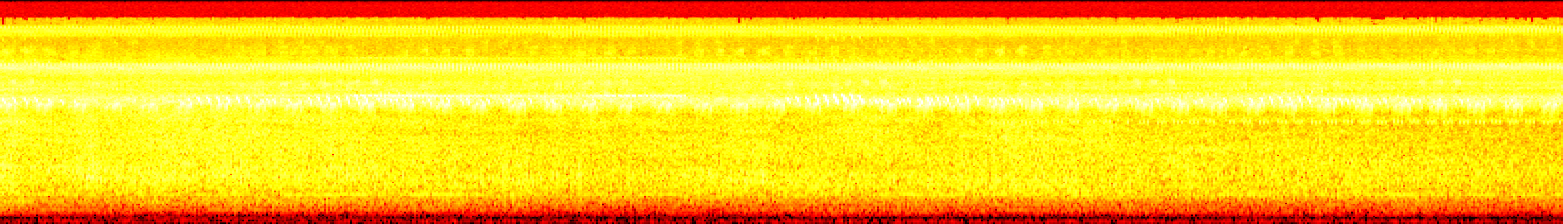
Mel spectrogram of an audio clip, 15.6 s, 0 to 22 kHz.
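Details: Bell crickets and other crickets singing together in Narita, Chiba, Japan, captured on a TASCAM Portacapture X8: steady high ringing chorus, overlapping trilled chirps rising and falling, one burst louder near the middle.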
